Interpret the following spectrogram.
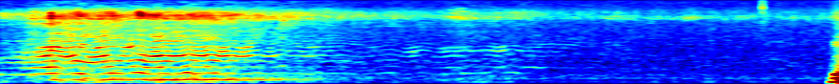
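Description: A honeybee buzzing in flight close by, its pitch wavering, for about a second and a half before it fades away.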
